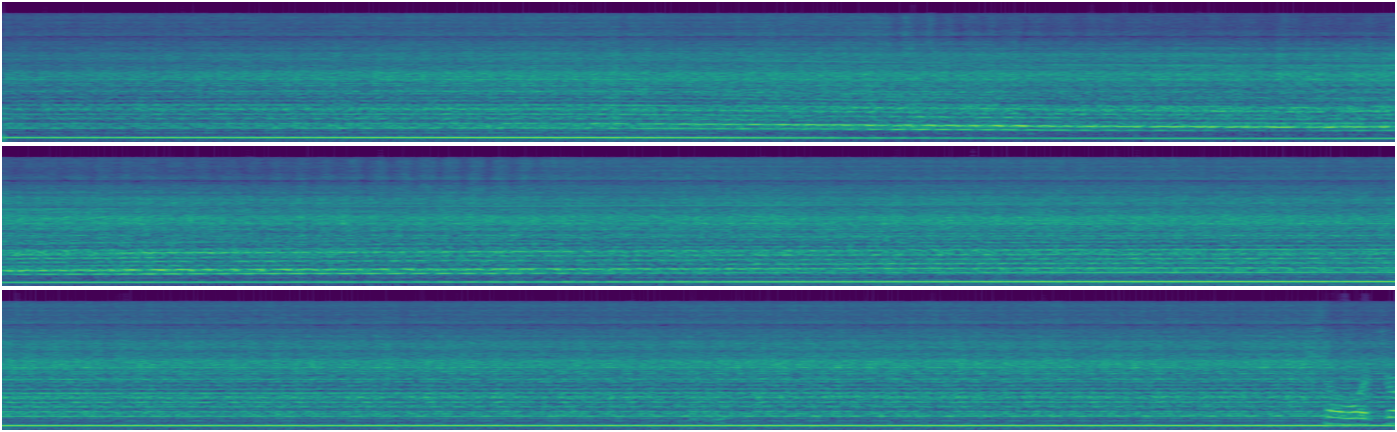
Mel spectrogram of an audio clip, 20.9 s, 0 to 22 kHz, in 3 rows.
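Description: Small motor spinning at about 7,900 RPM while a torque test is run, a loud, continuous steady whine with a strong hum, briefly dipping in pitch under load before settling again.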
